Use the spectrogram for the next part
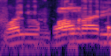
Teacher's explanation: কমাতে মনে হয় টান হয়ে গেছে, আর একটু সংক্ষেপ হবে।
